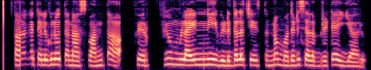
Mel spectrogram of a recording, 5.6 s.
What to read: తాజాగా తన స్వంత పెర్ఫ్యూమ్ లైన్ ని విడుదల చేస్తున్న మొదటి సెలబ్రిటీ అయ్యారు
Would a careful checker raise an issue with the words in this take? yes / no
yes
